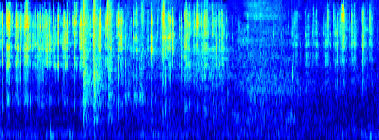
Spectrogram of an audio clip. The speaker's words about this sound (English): Oh, yeah, keep them rolling. Keep them rolling, baby. He's rolling a lot of dice.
